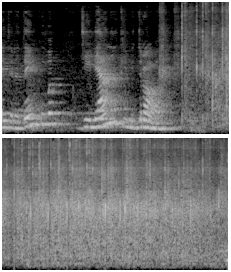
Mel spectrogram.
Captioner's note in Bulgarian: аплодисменти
